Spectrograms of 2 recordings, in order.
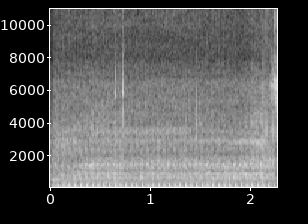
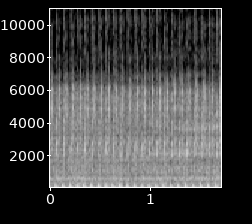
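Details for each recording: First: TVS Apache RTR 160 4V, 41,000 km, just repaired after head noise, started and idling cold at about 1700–1800 rpm, expected to drop as it heats; BS6 idle runs slightly high. Even, quick single-cylinder beat, smooth and healthy; normal idle. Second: TVS Apache RTR 160 4V at 41,000 km, bad noise from the head: at idle a hard, even tapping about thirteen times a second with metallic clatter on top; tappet first suspected, found to be piston slap plus worn rocker arm.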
